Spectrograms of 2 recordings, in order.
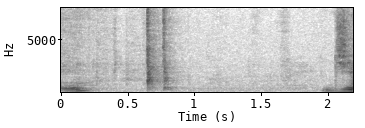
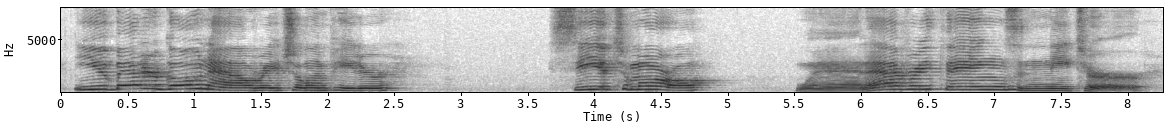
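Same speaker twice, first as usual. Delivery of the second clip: put-on pleading little girl; 8 semitones higher than usual. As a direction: beg for a bit more time. Jillian sends friends home.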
